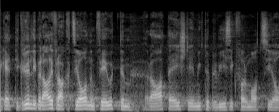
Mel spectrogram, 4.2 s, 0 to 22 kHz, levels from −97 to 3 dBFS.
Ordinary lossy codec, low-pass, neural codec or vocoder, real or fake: none; 14.4 kHz; none; real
